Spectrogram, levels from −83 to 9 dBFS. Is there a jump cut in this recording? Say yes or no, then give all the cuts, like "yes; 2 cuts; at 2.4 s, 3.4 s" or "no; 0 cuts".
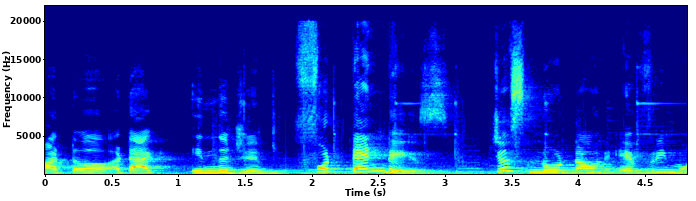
yes; 1 cut; at 1.8 s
